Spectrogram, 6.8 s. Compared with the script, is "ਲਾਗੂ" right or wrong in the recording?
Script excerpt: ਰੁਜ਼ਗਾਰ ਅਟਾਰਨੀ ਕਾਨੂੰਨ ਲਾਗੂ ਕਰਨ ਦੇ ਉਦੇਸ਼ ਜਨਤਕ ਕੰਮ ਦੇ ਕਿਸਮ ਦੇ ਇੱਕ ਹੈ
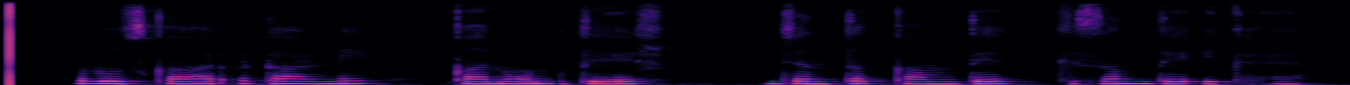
wrong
